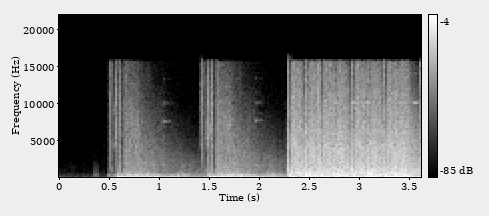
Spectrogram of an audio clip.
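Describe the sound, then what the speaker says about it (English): Pistol gunfire in the Roblox Phantom Forces video game, three loud sharp bursts in quick succession, each followed by dense reverberant noise, the last one longest and sustained. "See if I can get him with a pistol."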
